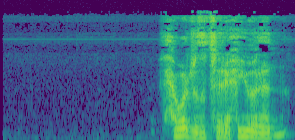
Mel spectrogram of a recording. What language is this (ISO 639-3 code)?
kab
